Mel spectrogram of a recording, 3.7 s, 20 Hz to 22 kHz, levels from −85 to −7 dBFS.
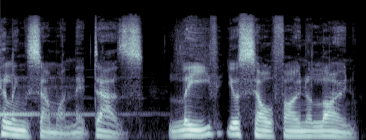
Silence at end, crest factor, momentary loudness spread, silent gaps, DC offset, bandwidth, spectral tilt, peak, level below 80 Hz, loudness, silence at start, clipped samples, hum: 0.1 s; 18 dB; 12 LU; none; under 0.1%; 15.5 kHz; -3.5 dB/octave; -2 dBFS; -52 dBFS; -19 LUFS; 0 s; under 0.1%; none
